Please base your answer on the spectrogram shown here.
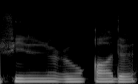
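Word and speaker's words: العقد: Qaf, lettre emphatique, et del, c'est une lettre de résonance. Et du coup, on claque la lettre quand on s'arrête. On dit wa min sharri naffathati fil uqad wa min sharri hasidin idha hasad.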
